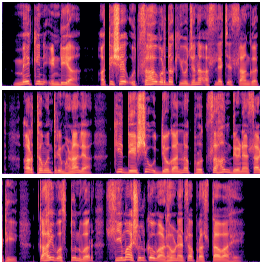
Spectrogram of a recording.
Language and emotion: Marathi, neutral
